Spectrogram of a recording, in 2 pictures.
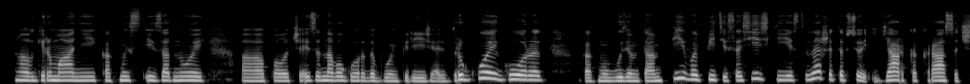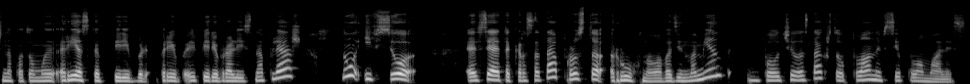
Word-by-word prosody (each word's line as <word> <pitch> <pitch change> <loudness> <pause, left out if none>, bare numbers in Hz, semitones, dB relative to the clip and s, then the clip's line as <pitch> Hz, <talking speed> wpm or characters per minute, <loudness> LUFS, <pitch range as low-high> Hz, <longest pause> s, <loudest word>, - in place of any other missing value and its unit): а, 190 -1 +2
в 180 - 0
Германии, 185 -1 +2
как 175 -2 -5
мы 190 -1 +2
с 180 - -12
из 190 -1 -2
1, 185 0 +2 0.5
а, 165 0 -1
получа 165 +1 -2
из 180 +1 -1
1 185 -1 +2
города 170 -1 -1
будем 155 0 -3
переезжать 150 0 -3
в 140 - -15
другой 255 +6 +3
город, 210 -3 +3 0.4
как 155 -2 -3
мы 165 -1 0
будем 165 0 +1
там 165 +1 +1
пиво 265 -5 +3
пить 210 -1 -2
и - - 0
сосиски 205 +5 -4
есть. 200 0 -2
Ты 215 - -4
знаешь, 275 -1 0
это 210 -2 -1
всё 190 0 -2
ярко, 190 -2 0
красочно, 175 -1 -2
потом 155 +1 -4
мы 165 0 0
резко 190 -3 +4
перебра 155 -2 +1
пре 170 -3 +1
э, 180 - -1
перебрались 160 -3 0
на 185 0 -2
пляж, 355 - +1 0.4
ну 400 +5 +4
и 250 - 0
всё, 245 +3 +5 0.5
э, 180 +2 +3
вся 190 +6 +2
эта 195 -4 +5
красота 195 - 0
просто 240 -4 +1
рухнула 165 -6 0
в 155 - -5
один 155 +1 0
момент. 315 - +1 0.2
М, 180 -1 -5
получилось 190 +2 -2
так, 285 +4 -3
что 180 -2 -5
планы 205 +1 0
все 180 -1 -7
поломались. 135 -8 -6
185 Hz, 190 wpm, -23 LUFS, 165-210 Hz, 0.5 s, всё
